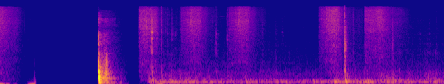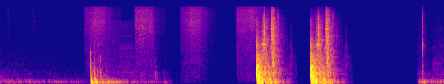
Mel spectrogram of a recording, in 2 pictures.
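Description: A wooden door clacks open and shut several times.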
